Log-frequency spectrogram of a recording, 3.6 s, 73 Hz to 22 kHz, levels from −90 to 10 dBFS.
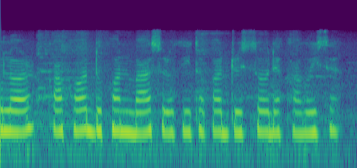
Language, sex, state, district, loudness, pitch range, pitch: Assamese, female, Assam, Kamrup Metropolitan, -13 LUFS, 250-260 Hz, 255 Hz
